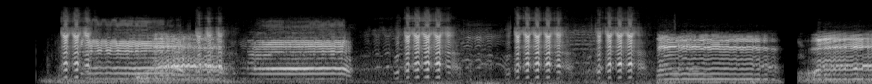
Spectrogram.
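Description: Goats bleating: a string of about eight calls starting about half a second in, some held on one pitch and others shaking with a fast tremolo.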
